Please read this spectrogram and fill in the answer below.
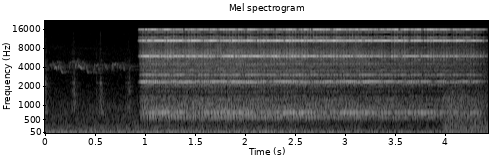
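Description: A metal bell ringing continuously and evenly, like an alarm-clock bell, starting about a second in after a faint high warbling sound.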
